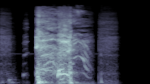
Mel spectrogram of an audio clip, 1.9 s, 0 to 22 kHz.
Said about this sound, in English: Oh no. Oh no. Oh no. Stay 6 feet away from me. Remember to cough into your elbow.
